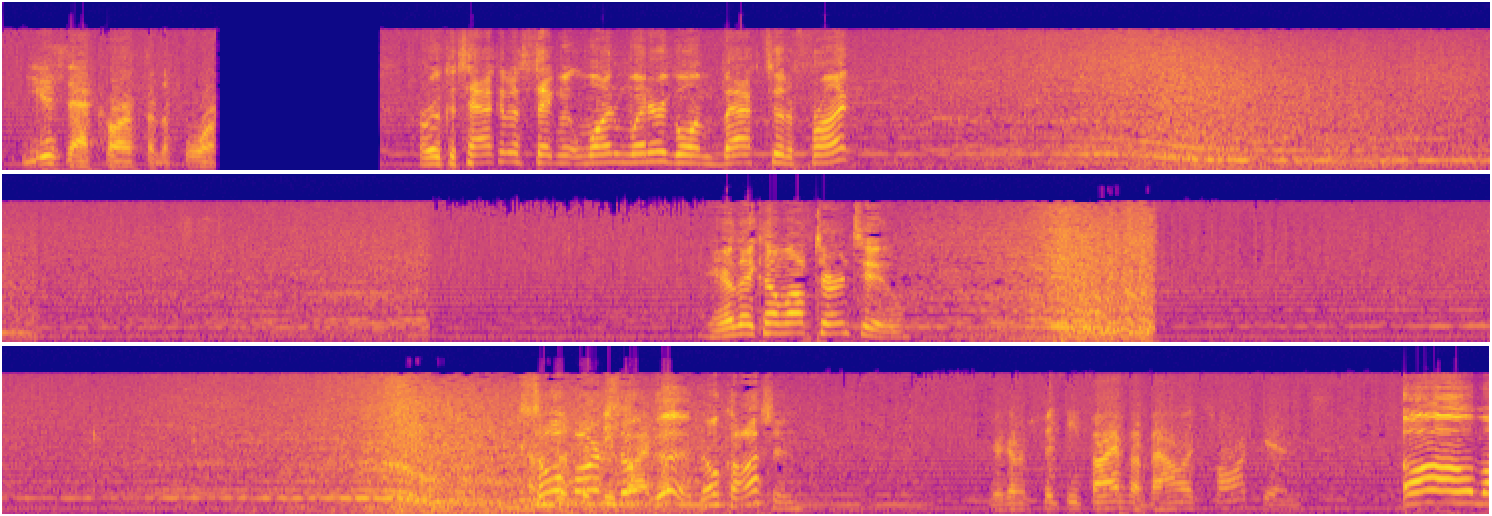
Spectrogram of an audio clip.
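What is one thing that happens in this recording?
Many race car engines roar and whine together, rising and falling in pitch as they pass.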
